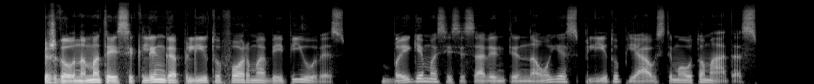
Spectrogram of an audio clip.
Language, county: Lithuanian, Šiauliai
